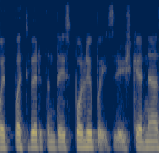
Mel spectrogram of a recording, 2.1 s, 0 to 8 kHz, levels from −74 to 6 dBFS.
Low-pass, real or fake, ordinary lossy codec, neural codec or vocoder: 7.2 kHz; real; MP3, 64 kbps; none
